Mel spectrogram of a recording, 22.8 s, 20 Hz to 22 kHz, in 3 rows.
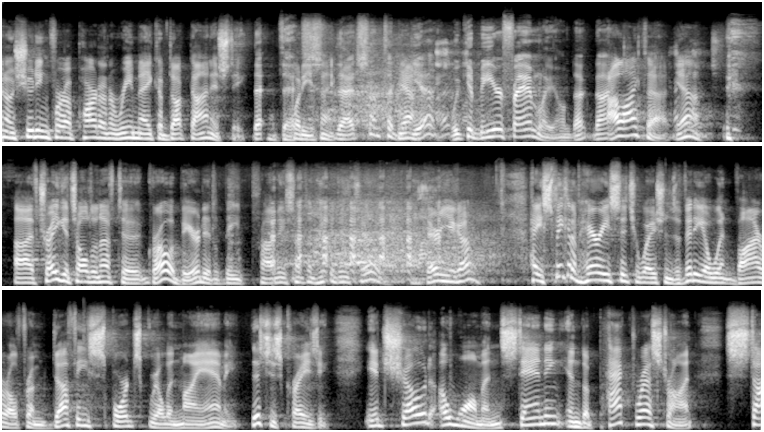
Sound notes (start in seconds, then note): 10.2 audience laughs; 10.2 laughs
